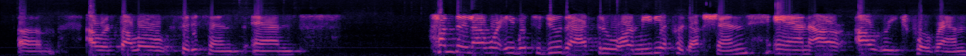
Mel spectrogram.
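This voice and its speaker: A woman with a Spanish accent and a fairly high pitch. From Mexico. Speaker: Islamic outreach organizer. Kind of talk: interview. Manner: halting.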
